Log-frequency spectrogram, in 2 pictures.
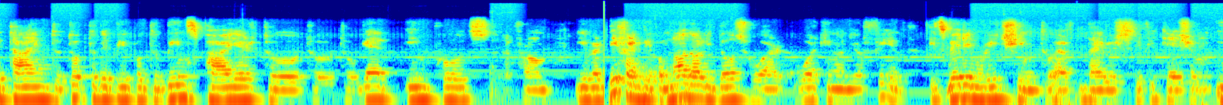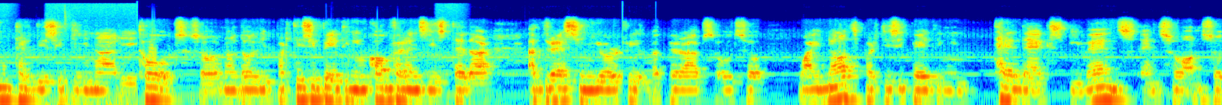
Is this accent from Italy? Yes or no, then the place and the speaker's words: yes; Amandola, Marche, Italy; now in Zurich, Switzerland; So I'm from Italy, and my little town is called Amandola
